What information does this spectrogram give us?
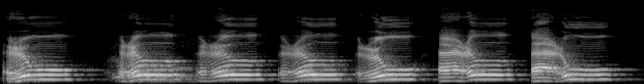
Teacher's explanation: اسمعوا الفرق بين الصوتين حين أضم الشفتين وحين أتركهما من غير ضم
